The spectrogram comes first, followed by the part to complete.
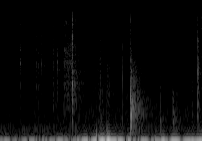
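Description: Oracle cards being handled: a few short, crisp clicks and rubs of card stock, the sharpest a little past the middle.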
